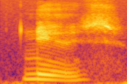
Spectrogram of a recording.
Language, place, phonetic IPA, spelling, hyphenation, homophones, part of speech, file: English, California, [nɪu̯z], news, news, gnus, noun / verb, En-us-news.ogg
- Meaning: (noun) 1. New information of interest 2. Information about current events disseminated by the media 3. Messages posted on newsgroups; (verb) To report; to make known; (noun) plural of new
